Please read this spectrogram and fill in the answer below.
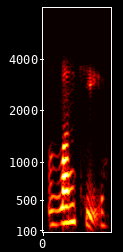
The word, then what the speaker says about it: Lunke: But her last name is like Lunk, L-U-N-K-E, is Rain. Rainy, is it Lunky or Lunk? How do you say your name? – It is Rainy Lunky.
